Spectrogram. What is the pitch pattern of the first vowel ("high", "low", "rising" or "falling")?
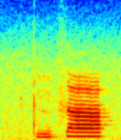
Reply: low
